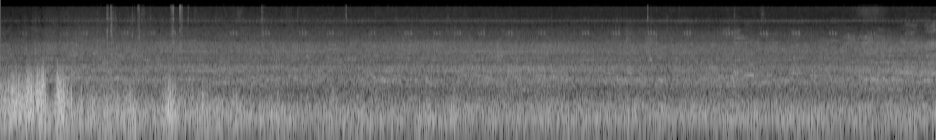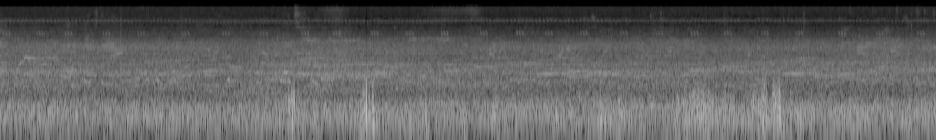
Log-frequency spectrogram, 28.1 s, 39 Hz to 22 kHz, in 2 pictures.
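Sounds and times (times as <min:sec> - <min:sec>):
faint distant voices: 0:00.0 - 0:28.0
steady low rumble: 0:00.0 - 0:28.0.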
